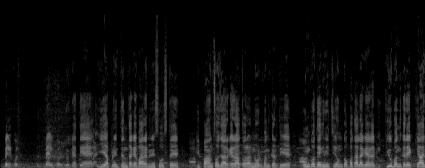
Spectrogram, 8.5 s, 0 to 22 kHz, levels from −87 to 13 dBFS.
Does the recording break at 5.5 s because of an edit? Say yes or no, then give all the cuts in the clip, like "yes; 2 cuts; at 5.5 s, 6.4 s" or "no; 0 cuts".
no; 1 cut; at 1.6 s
